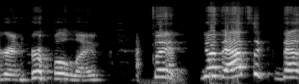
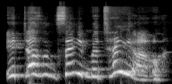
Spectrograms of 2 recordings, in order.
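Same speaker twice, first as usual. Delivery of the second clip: high, loud, drawn-out mock disbelief; incredulous retelling, stretched out and high; retold indignant protest; 8 semitones higher, 5 dB louder, slower than usual. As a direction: protest it slowly, pitched up and louder. Retelling his indignant reply.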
